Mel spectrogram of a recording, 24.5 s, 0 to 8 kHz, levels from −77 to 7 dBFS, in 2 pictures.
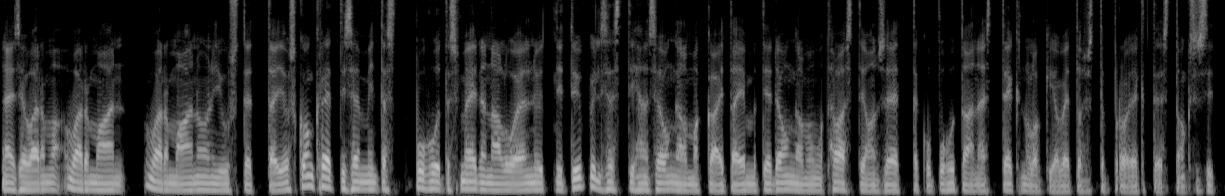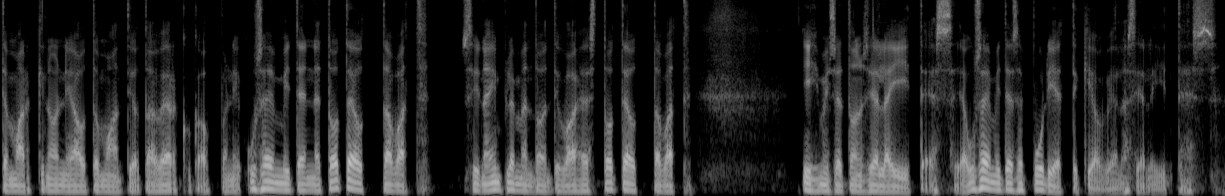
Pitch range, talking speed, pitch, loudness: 90-105 Hz, 150 wpm, 95 Hz, -23 LUFS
